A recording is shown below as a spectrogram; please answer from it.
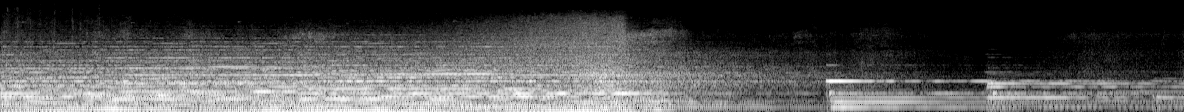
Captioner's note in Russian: аплодисменты; ликование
